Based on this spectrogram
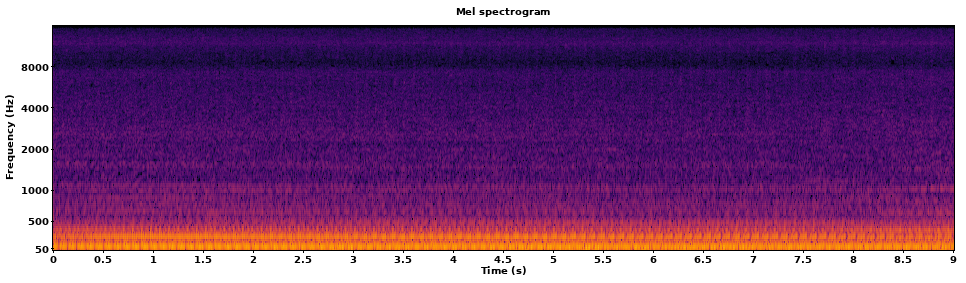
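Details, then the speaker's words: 2003 Infiniti M45 V8, salvage car: uneven stumbling idle with a recurring dropped pulse and a popping like arcing; misfire returned after restart, and a failing ignition coil pack is suspected. "I started missing again so I'm gonna switch the coil is more than likely that's coils and I can kind of hear a popping noise like it's arcing so I'm pretty sure it's a coil pack"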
